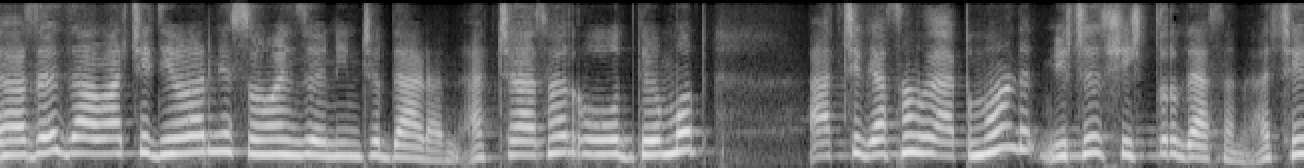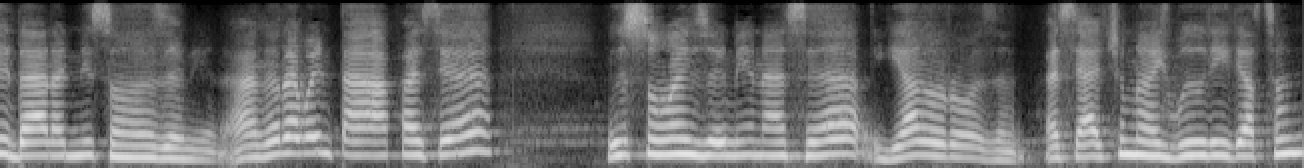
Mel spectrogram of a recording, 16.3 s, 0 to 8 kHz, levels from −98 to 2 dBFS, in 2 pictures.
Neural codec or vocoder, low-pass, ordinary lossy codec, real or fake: codec, 16 kHz, 1 kbps, X-Codec, HuBERT features, trained on balanced general audio; 7.2 kHz; MP3, 48 kbps; fake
